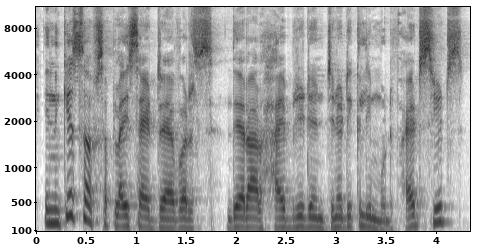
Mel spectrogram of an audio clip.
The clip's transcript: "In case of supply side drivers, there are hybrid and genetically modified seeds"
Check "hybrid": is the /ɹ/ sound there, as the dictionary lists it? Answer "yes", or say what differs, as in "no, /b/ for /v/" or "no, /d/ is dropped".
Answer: yes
